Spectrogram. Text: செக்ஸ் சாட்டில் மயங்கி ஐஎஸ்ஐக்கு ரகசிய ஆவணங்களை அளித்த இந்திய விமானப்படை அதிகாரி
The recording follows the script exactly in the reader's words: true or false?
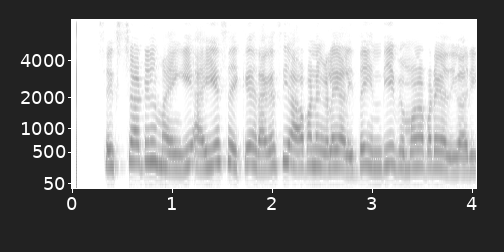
true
